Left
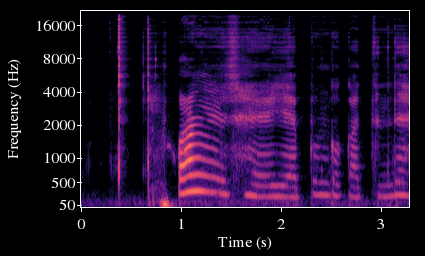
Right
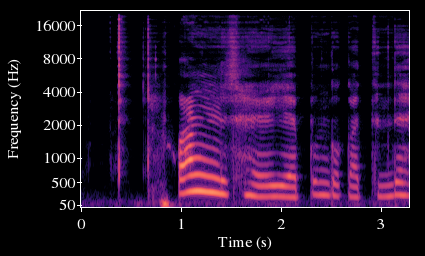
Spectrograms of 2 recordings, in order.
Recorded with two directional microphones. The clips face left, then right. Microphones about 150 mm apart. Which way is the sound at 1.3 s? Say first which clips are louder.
Right 13 dB; 40° right (ahead or behind).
